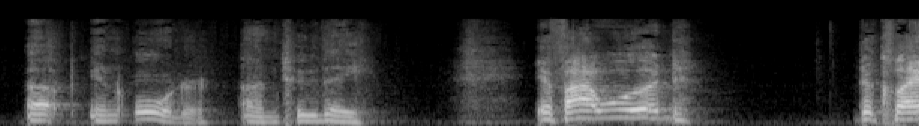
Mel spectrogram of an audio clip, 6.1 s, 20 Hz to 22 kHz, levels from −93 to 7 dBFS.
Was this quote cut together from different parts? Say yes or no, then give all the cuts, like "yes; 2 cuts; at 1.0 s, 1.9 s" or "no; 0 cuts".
no; 0 cuts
